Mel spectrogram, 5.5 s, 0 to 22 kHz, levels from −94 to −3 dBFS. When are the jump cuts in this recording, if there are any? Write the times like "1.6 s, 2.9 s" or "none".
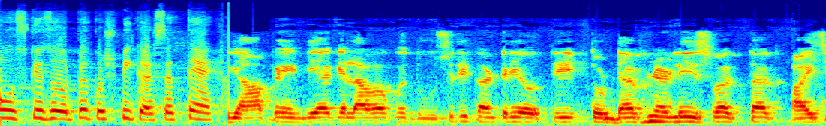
1.5 s

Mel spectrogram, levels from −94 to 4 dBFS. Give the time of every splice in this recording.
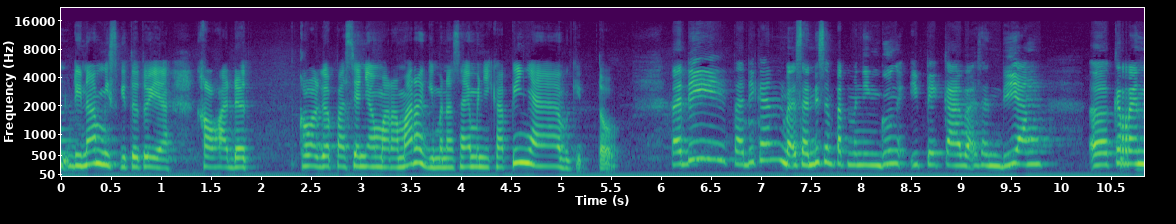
none

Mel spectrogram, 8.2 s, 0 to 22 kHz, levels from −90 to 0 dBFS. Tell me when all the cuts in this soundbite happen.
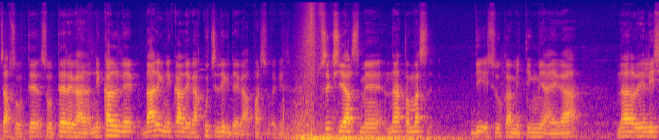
3.9 s

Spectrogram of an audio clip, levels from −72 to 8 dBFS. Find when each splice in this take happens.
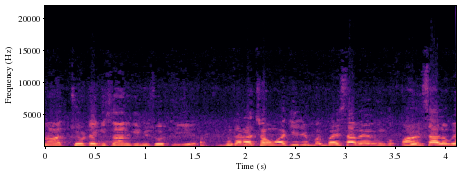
1.7 s

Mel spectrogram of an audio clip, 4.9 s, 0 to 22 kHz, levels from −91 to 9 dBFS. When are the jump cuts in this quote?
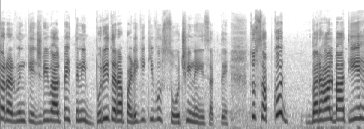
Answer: none

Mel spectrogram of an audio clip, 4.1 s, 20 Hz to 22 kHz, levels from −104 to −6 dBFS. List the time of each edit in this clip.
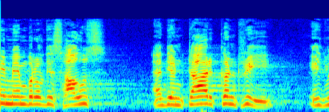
none

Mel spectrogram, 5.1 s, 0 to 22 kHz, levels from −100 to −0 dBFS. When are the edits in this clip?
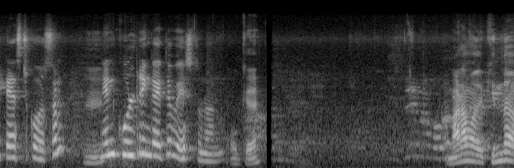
2.7 s

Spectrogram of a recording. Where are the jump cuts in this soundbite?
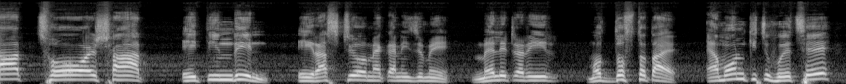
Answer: none

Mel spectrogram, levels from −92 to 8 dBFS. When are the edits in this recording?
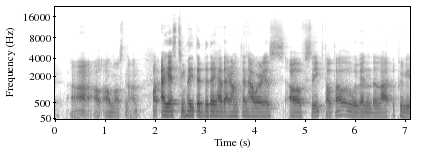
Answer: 2.0 s

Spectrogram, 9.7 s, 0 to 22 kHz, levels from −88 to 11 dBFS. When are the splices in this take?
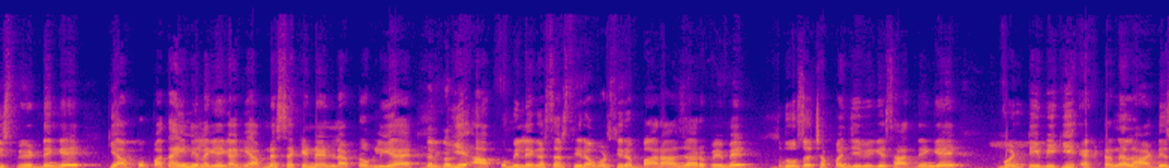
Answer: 6.5 s

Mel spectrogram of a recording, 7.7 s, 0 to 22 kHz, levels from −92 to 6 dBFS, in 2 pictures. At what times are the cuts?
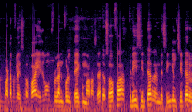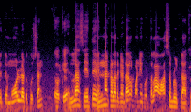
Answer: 2.0 s, 5.8 s

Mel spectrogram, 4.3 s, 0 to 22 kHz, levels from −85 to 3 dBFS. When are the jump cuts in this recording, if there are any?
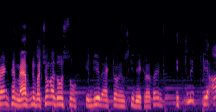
1.6 s

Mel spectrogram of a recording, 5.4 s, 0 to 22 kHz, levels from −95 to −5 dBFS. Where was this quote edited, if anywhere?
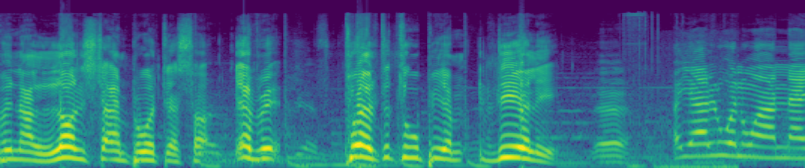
4.4 s

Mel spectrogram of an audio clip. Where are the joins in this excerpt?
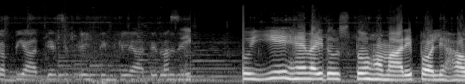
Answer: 1.9 s

